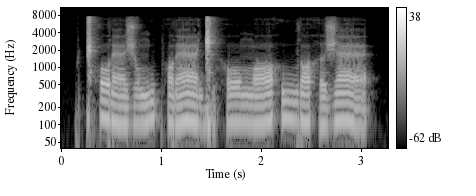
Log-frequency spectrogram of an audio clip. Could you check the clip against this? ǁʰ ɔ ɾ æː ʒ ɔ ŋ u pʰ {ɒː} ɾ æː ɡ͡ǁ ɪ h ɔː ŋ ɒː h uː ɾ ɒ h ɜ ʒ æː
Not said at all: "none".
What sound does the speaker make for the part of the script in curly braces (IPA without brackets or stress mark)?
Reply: ɒ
